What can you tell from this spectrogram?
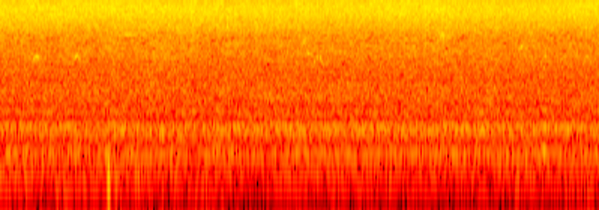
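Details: Continuous droning hum of wild Apis cerana honey bees, a local wild colony sought for honey, with two steady pitch bands, one sharp knock early on and faint rustling underneath.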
